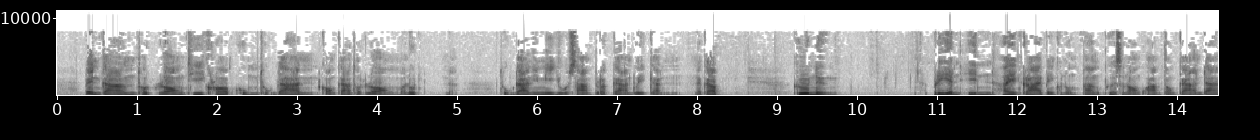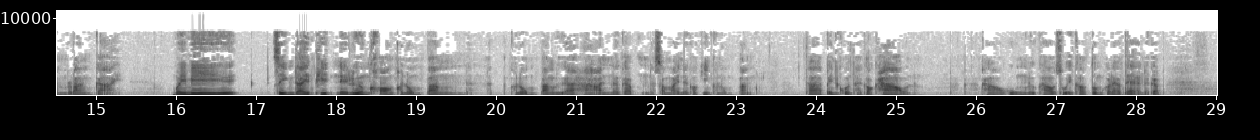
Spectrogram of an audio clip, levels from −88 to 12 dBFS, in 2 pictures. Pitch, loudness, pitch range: 75 Hz, -16 LUFS, 65-85 Hz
